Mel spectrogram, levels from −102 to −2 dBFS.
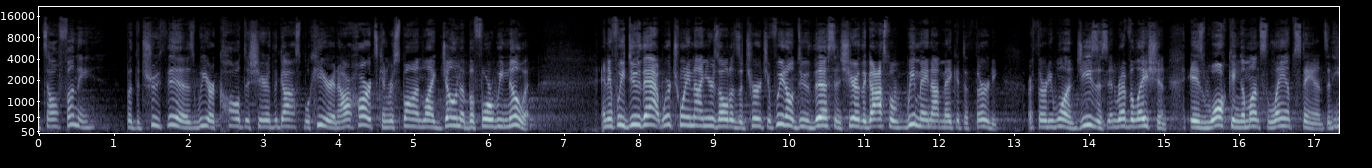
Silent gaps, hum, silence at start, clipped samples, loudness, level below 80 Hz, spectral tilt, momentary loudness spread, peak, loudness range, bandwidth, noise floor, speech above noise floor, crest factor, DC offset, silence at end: none; none; 0 s; under 0.1%; -34 LUFS; -88 dBFS; -5 dB/octave; 11 LU; -14 dBFS; 5 LU; 15 kHz; -68 dBFS; 35 dB; 20 dB; under 0.1%; 0 s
